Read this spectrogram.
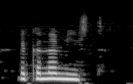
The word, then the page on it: ekonomist: Russian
